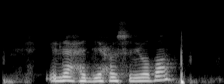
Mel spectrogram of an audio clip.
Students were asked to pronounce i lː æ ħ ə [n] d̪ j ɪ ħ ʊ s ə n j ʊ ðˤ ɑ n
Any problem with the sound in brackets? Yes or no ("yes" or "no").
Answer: yes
